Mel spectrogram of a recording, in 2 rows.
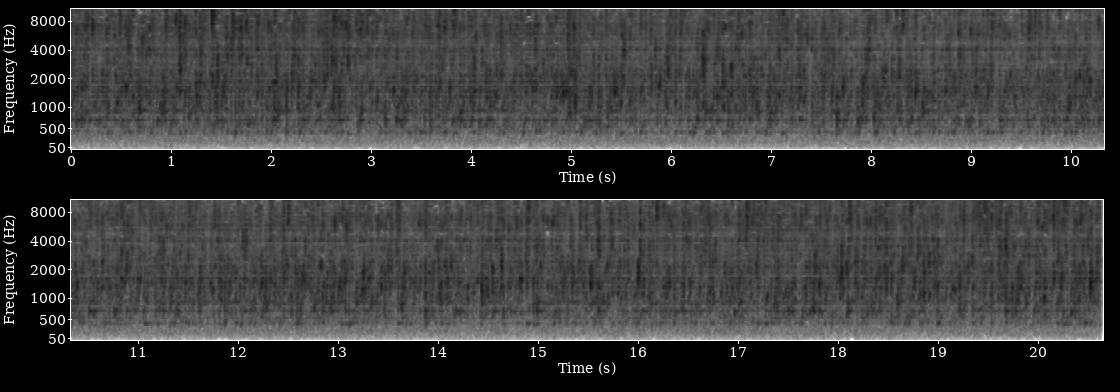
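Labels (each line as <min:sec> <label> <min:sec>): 0:00.0 Water fills a bathtub with a constant, echoing sound. 0:20.7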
